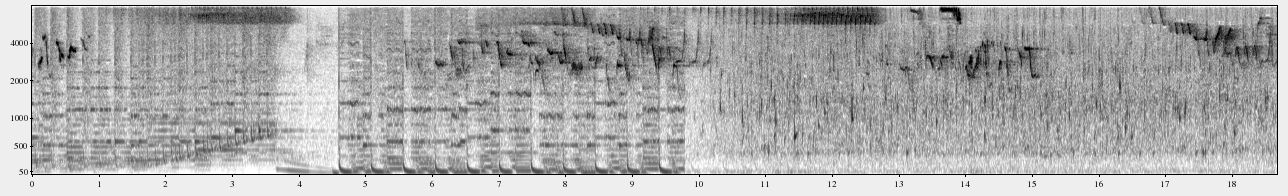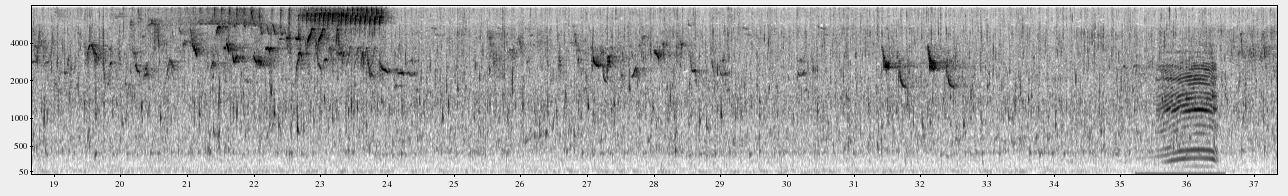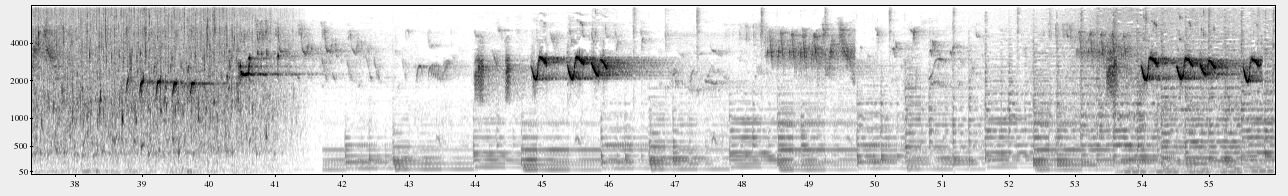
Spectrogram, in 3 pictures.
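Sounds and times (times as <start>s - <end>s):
birds chirping: 0.0s - 1.1s, 5.4s - 33.1s, 33.8s - 37.9s, 38.7s - 51.8s, 52.6s - 56.0s
water trickling: 7.0s - 41.6s
cow mooing: 35.2s - 36.6s.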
